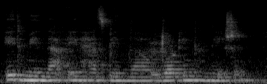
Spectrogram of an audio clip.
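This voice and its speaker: A woman who is a non-native English speaker, giving an unscripted product tutorial in a halting, hesitant way with searching pauses. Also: fairly low pitch, completely flat delivery, dark tone. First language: not English. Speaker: product demonstrator. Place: echoey indoor room, tabletop demonstration. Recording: echoey room, distant mic, faint noise.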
